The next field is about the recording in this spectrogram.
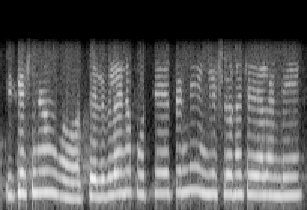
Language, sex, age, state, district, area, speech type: Telugu, female, 45-60, Andhra Pradesh, East Godavari, rural, conversation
